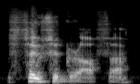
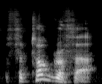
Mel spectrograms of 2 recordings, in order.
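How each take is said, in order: First: The stress is on the first syllable. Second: The stress is on the second syllable. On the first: The speaker calls it wrong. "We don't say photographer" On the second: The speaker calls it right. "this second O becomes stressed but short"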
